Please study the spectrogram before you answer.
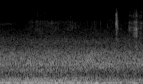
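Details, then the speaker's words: Cub Cadet RZT zero-turn mower's Kohler twin idling fast and rough with popping and snapping; suspected dirty carburettor, idle really high, rpm taking off unloaded; governor and choke linkage also needed adjustment. "I think it has a dirty carburetor I don't know if you could hear it popping snapping you know it's trying to idle the idle is really high"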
